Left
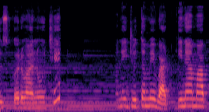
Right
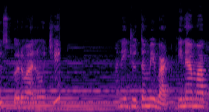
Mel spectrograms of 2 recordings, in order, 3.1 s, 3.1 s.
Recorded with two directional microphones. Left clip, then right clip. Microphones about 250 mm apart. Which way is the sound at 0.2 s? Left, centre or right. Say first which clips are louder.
Left 7 dB; centre.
